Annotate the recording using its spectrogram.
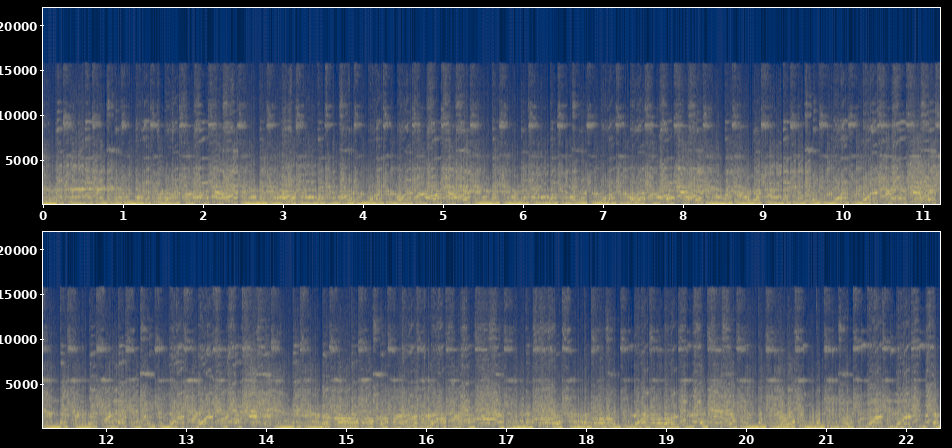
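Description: Loud DJ music from a huge sound-box speaker stack, with a heavy, repeating bass beat under a dense, noisy wash of sound.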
